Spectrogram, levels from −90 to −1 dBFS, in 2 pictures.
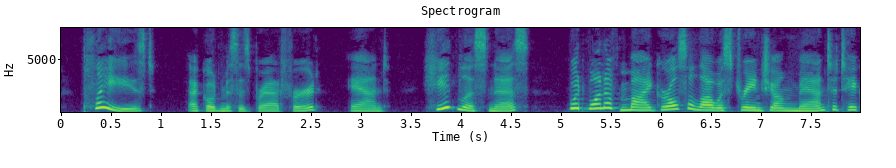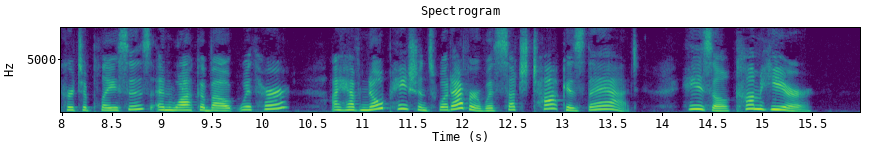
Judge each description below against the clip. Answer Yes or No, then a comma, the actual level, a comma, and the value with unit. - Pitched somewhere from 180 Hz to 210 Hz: No, very high, 250 Hz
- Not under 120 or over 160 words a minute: Yes, average, 155 wpm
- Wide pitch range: Yes, wide, 7.2 semitones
